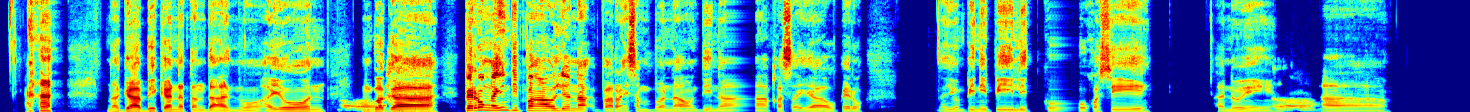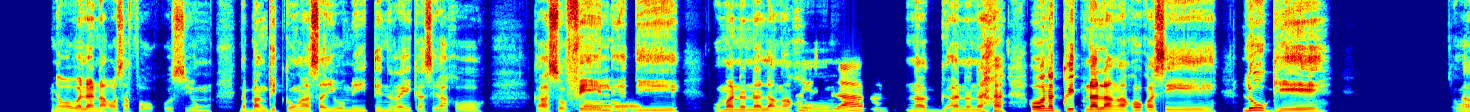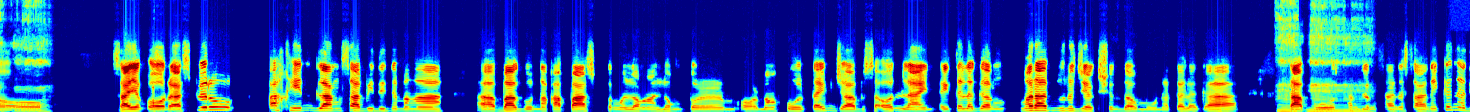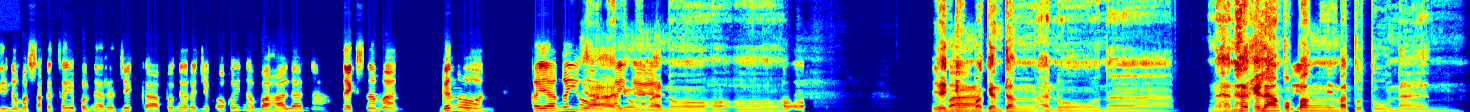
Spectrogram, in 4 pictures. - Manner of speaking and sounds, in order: chuckle; tongue click; laugh; distorted speech; drawn out: "ah"; gasp; laughing while speaking: "lang"; static; gasp; laughing while speaking: "na kailangan"; unintelligible speech
- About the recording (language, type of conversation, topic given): Filipino, unstructured, Paano mo hinaharap ang takot na mawala ang sarili mo?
